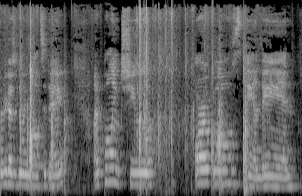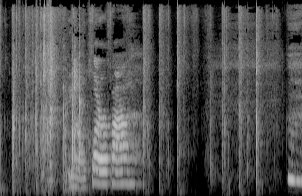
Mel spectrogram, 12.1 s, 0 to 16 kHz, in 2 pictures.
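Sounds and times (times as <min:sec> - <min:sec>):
cards being shuffled: 0:00.0 - 0:01.3, 0:02.6 - 0:05.2, 0:06.0 - 0:08.1, 0:08.8 - 0:11.7.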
